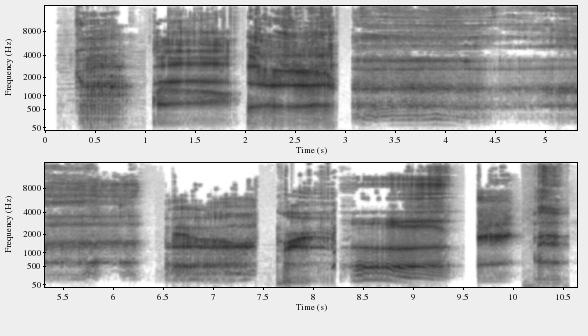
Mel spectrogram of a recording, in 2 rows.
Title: Best Burps From Vine || #30 || February 2016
